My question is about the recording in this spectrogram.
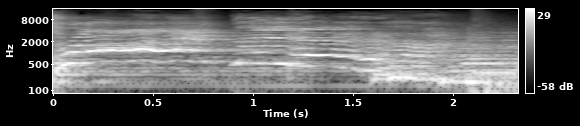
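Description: A woman singing live into a microphone over band accompaniment: a held note that bends in pitch, a brief break just before a second in, then a new sung phrase.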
